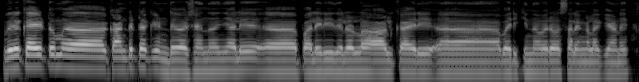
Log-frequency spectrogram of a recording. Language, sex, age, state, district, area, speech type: Malayalam, male, 18-30, Kerala, Kozhikode, urban, spontaneous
